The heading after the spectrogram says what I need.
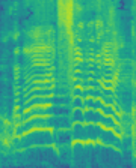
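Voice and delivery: hoch gequietschter, lauter Panikruf; äff den gestressten Zweifler überdreht nach; panischer Zweifler. Retold or imitated. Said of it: "hirnverbrennte Variante". (hoch und laut, gespielte Panik eines Zweiflers)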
